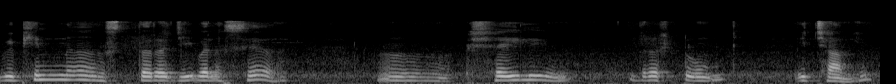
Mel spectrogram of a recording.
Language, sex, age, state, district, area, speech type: Sanskrit, female, 60+, Karnataka, Bangalore Urban, rural, spontaneous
